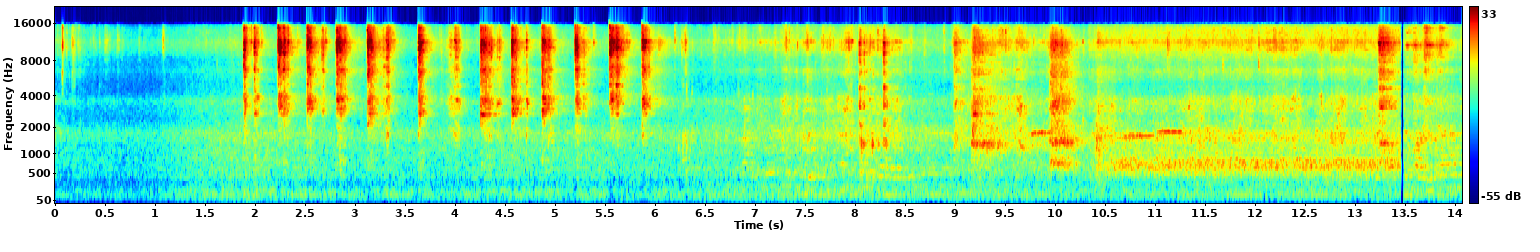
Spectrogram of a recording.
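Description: A wire whisk clacking and scraping against the sides of a large aluminium wok in quick strokes, about four a second, while it works sliced mozzarella into a thick cream sauce; the strokes give way to softer, continuous stirring about halfway through. A steady low hum runs underneath.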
